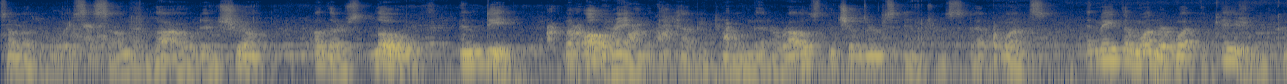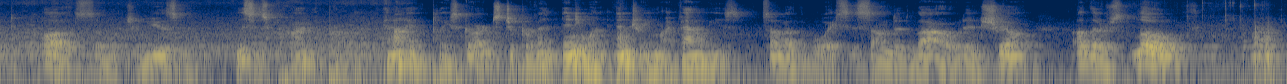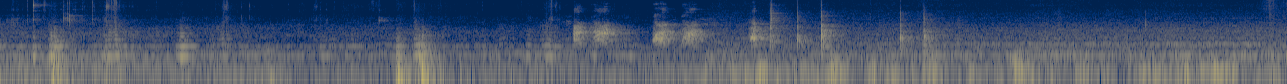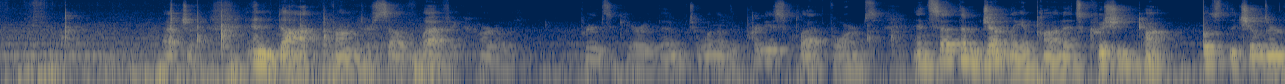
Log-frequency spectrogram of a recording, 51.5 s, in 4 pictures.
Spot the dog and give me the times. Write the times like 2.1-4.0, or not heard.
5.3-7.3, 31.4-33.3.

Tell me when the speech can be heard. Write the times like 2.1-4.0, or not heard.
0.0-24.7, 40.2-51.4.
